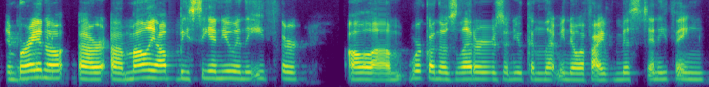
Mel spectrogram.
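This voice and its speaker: Enthusiastic woman on a video call, gravelly voice, gushing and friendly. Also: medium pitch, flat delivery, a little fast. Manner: warm, enthusiastic, effusive. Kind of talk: casual video call chat.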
